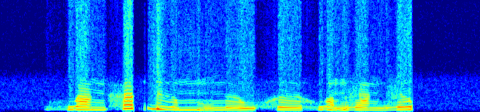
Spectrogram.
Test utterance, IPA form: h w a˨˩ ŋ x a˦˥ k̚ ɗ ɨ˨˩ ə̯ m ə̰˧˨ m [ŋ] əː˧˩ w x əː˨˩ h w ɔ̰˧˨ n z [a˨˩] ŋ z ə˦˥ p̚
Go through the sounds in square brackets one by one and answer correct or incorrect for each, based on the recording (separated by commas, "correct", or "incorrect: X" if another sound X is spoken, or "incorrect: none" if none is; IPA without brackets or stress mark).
correct, correct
